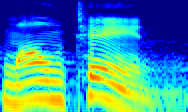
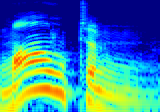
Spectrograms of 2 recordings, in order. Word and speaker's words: mountain: T-A-I-N is pronounced as ton. That's the schwa sound. So it's not mountain. It's not mountain. It's mountain.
